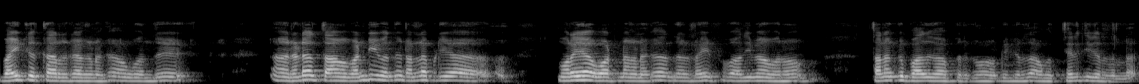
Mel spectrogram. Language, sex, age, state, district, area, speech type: Tamil, male, 60+, Tamil Nadu, Salem, urban, spontaneous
